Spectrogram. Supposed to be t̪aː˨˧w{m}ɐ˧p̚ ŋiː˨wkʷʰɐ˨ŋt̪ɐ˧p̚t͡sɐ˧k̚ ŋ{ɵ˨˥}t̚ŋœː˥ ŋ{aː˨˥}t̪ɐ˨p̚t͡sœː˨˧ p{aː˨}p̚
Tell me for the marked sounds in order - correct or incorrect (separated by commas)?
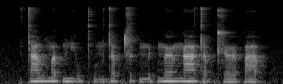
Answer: correct, correct, incorrect, correct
